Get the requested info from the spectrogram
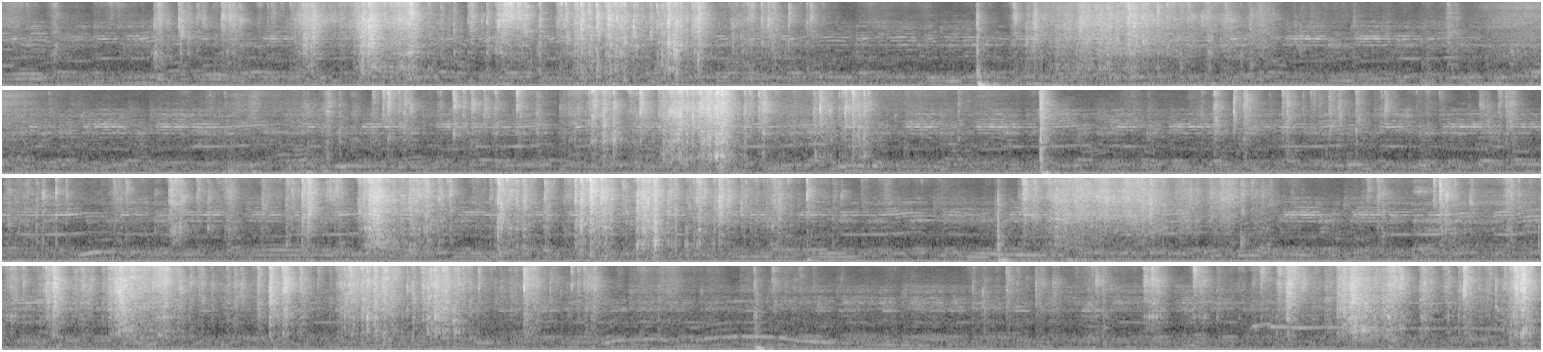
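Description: Trading-card pack wrappers and cards being torn open and handled, rustling and crinkling in repeated bursts over a steady low hum. Background music and faint voices run underneath.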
